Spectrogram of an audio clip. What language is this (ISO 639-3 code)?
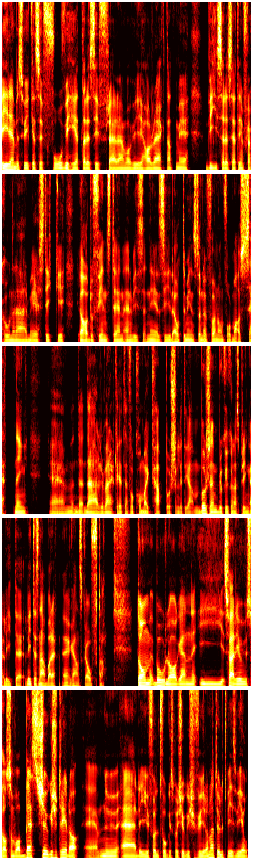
swe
